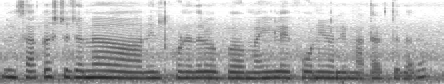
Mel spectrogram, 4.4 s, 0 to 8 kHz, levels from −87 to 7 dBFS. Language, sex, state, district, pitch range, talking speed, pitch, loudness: Kannada, female, Karnataka, Bangalore, 215-235 Hz, 110 wpm, 220 Hz, -14 LUFS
